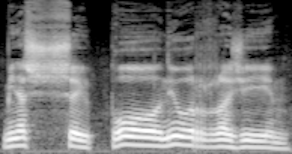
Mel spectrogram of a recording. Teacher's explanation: le alif lam qui s'efface au profit de la lettre ra, car c'est une lettre solaire, tout comme le shin juste avant.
